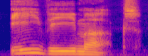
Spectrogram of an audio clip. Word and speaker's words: EvMux: So, let's talk about EV mucks. And that's how it's pronounced. EVM mucks. It's actually stands for event multiplexer is what it stands for actually. EV muks. Muk. Muk. Muk as in multiplexer.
